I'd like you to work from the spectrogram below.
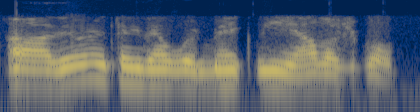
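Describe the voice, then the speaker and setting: A man's voice: mid-range voice, fast, dry recording. A man in his sixties calling in to a radio talk show, heard over the phone, speaking plainly with a slight hesitancy. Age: 60s. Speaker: radio call-in caller. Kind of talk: casual call-in chat. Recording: tinny dry phone line.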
